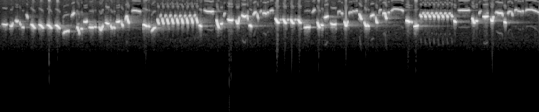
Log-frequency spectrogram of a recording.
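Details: Winter wren (Troglodytes hiemalis) song: a long, rapid, tumbling cascade of high tinkling notes and fast trills whose pitch climbs higher and higher toward the end.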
